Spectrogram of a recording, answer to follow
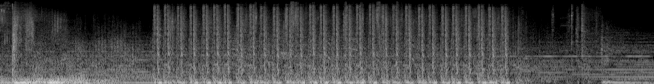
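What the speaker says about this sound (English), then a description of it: "I need to fire bullets." Rapid automatic gunfire in Mass Effect 3 Legendary Edition: a sustained burst of evenly spaced shots lasting several seconds, loud and close, then cutting off into quieter game ambience.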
